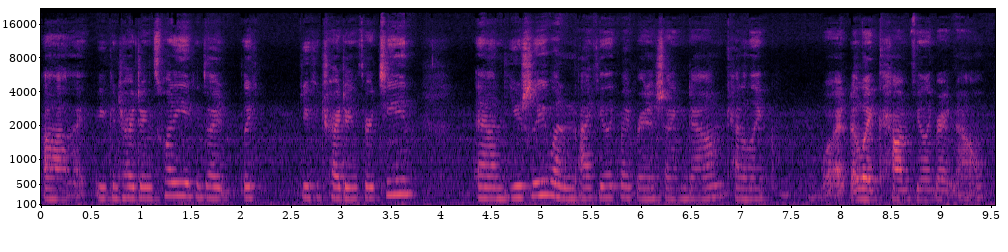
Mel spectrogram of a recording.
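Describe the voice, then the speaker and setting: A woman talking at a fairly quick pace, with audible room echo and noticeable background noise. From Asia. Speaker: student vlogger. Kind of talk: casual advice vlog. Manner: casual, filler-heavy.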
